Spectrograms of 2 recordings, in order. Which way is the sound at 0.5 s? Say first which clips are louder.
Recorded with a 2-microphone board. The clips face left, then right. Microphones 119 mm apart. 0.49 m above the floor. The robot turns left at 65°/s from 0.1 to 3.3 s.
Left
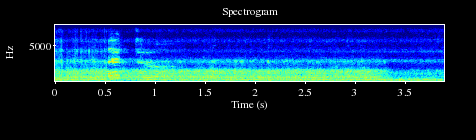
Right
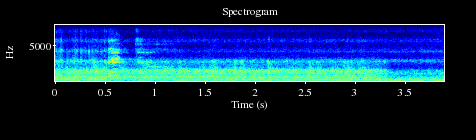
Left 4 dB; 145° left.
